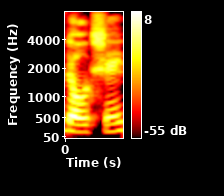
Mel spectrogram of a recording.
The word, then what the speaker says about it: Dolce: I'm your host Leanne Dolce, pronounced dolce like sweet softness whispered in French.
